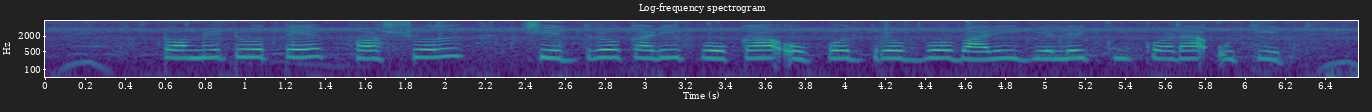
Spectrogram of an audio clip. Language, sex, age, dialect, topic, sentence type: Bengali, female, 25-30, Rajbangshi, agriculture, question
